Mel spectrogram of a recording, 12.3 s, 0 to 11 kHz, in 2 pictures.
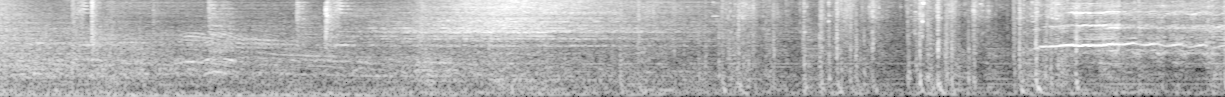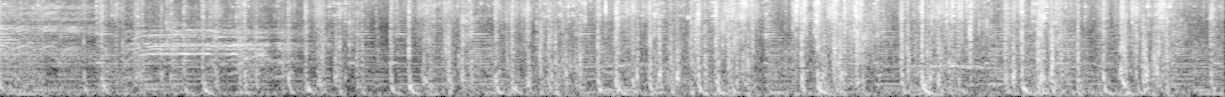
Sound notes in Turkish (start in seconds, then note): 5.2 At kişniyor; 6.0 Yaklaşan at nalı sesi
